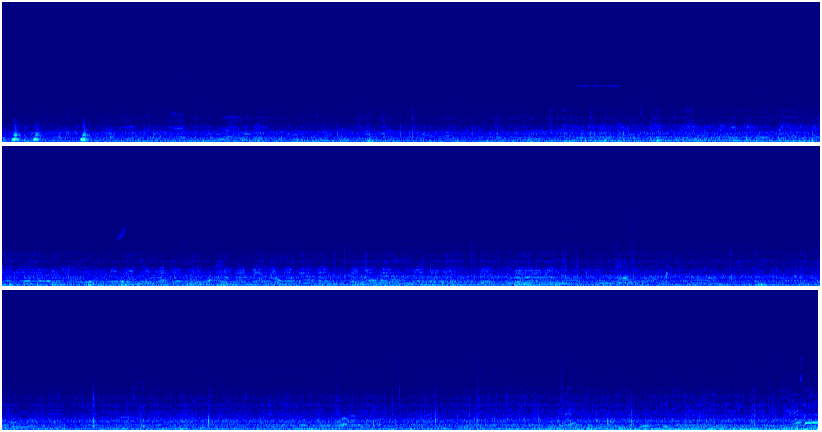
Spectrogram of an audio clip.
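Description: A slow-moving parade pickup truck running under a steady murmur of onlookers' voices, with two short horn toots in the first second.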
